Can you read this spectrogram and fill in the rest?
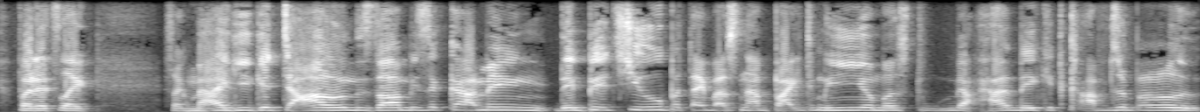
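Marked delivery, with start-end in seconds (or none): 1.3-9.0 loud, put-on Austrian accent. Acting out a farmer warning Maggie about zombies: Arnold Schwarzenegger impression.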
